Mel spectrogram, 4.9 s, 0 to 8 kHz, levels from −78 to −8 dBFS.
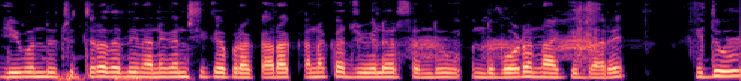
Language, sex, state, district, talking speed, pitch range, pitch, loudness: Kannada, male, Karnataka, Raichur, 155 wpm, 155-170 Hz, 160 Hz, -17 LUFS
